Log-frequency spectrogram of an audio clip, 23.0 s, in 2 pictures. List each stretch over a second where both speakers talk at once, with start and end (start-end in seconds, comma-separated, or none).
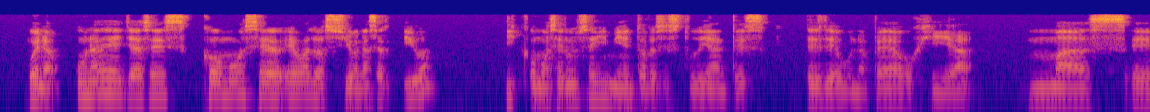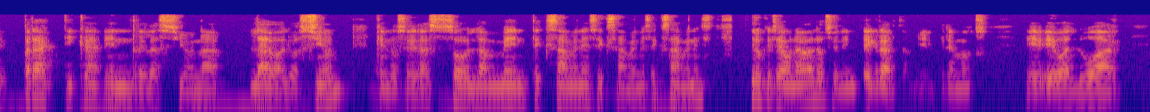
none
